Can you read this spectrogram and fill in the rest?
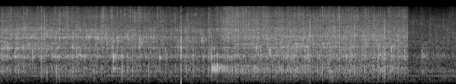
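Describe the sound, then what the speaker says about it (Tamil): Mustard seeds, urad dal and onion frying in hot oil as a tempering for sambar: a loud, dense, steady sizzle with faint crackles, easing slightly near the end. "எண்ணெய் காஞ்சதுமே கடுகு உளுந்து, அடுத்ததாக வெங்காயம்,"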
